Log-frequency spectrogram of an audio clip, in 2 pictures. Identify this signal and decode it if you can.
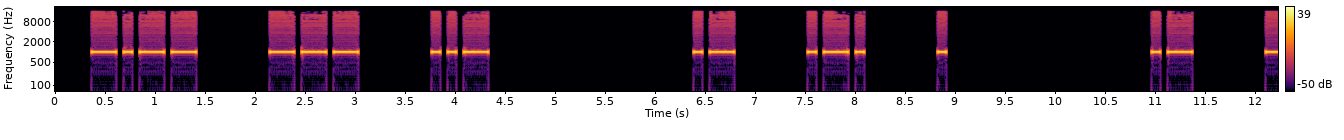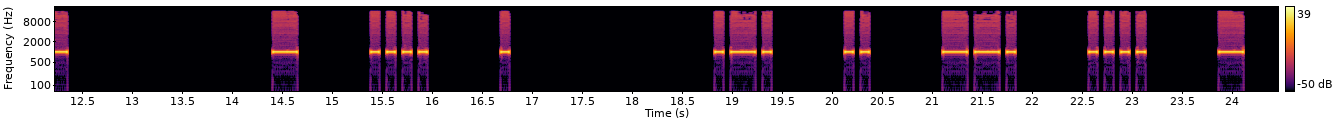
Morse code, heard as a keyed tone, about 15 wpm, spaced as for 8 wpm, 1000 Hz. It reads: YOU ARE AT THE RIGHT
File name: qotdfiles / 8wpm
